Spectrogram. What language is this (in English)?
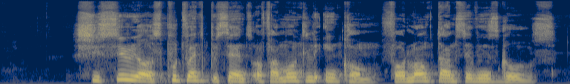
Nigerian Pidgin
